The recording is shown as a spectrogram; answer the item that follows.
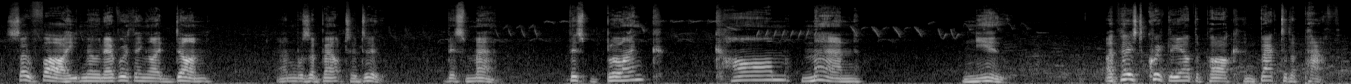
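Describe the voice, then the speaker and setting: A man's voice: fairly high pitch, takes it slowly, long pauses, a bit bright, slight background noise. A man giving dramatic, scripted first-person narration for a fantasy audio drama.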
